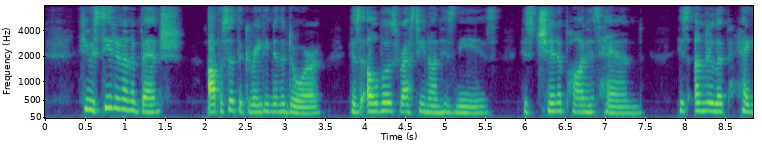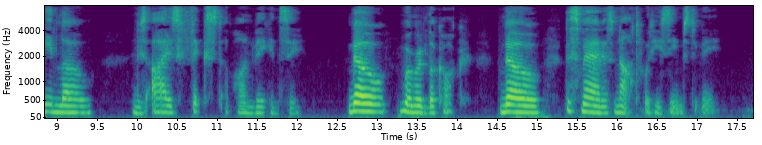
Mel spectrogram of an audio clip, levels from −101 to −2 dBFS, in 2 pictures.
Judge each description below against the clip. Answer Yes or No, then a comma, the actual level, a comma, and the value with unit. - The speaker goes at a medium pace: Yes, average, 160 wpm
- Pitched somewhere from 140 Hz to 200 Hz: Yes, high, 190 Hz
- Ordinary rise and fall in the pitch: Yes, average, 3.3 semitones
